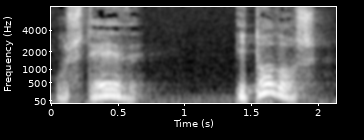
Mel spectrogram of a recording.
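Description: Slow-spoken earnest general. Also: male voice, medium pitch, very animated, creaky, a crowd in the background, heavily acted. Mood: cautioning, earnest. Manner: earnest, measured, respectful. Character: earnest, principled general advising his commander. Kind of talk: radio drama acting.

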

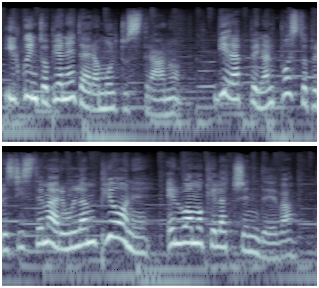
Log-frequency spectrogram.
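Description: Woman storyteller: scripted fairy-tale narration, animated intonation, mid-pitched actor's voice, background music. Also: brisk.

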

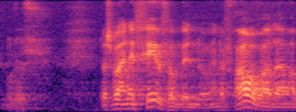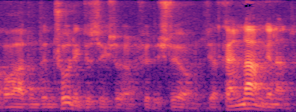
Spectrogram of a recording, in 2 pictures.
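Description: Deep voiced lawyer witness in old radio play, careful, formal, obliging. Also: male voice, sing-song, quick pace, reverberant. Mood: cautious, formal. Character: measured, obliging male solicitor as trial witness. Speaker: actor in crime radio play. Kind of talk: classic German crime radio drama acting.

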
